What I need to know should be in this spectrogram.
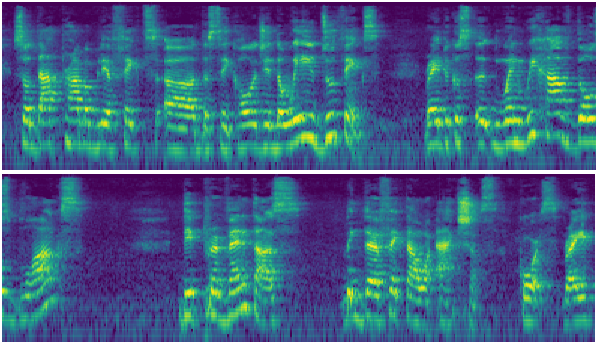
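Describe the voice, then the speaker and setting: A woman with a non-native accent speaks fairly slowly with ordinary pitch variation and big swings in loudness, in a room with audible echo and noticeable background noise. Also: medium pitch for a woman. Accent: foreign. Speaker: video coach. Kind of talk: live online training. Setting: livestream. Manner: hesitant with fillers.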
